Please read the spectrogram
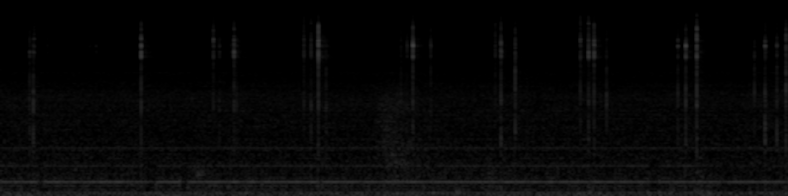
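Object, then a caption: Seashells. Seashells are tapped by hand, producing about twenty sharp, dry clicking taps spread irregularly across the clip, some in quick pairs. The clicks are bright and high with almost no ring, over a quiet background with a faint steady low hum.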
